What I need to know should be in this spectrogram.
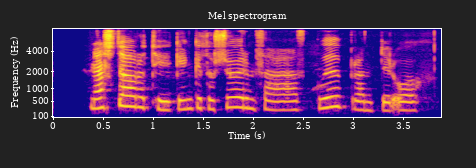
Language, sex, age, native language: Icelandic, male, 11, Icelandic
